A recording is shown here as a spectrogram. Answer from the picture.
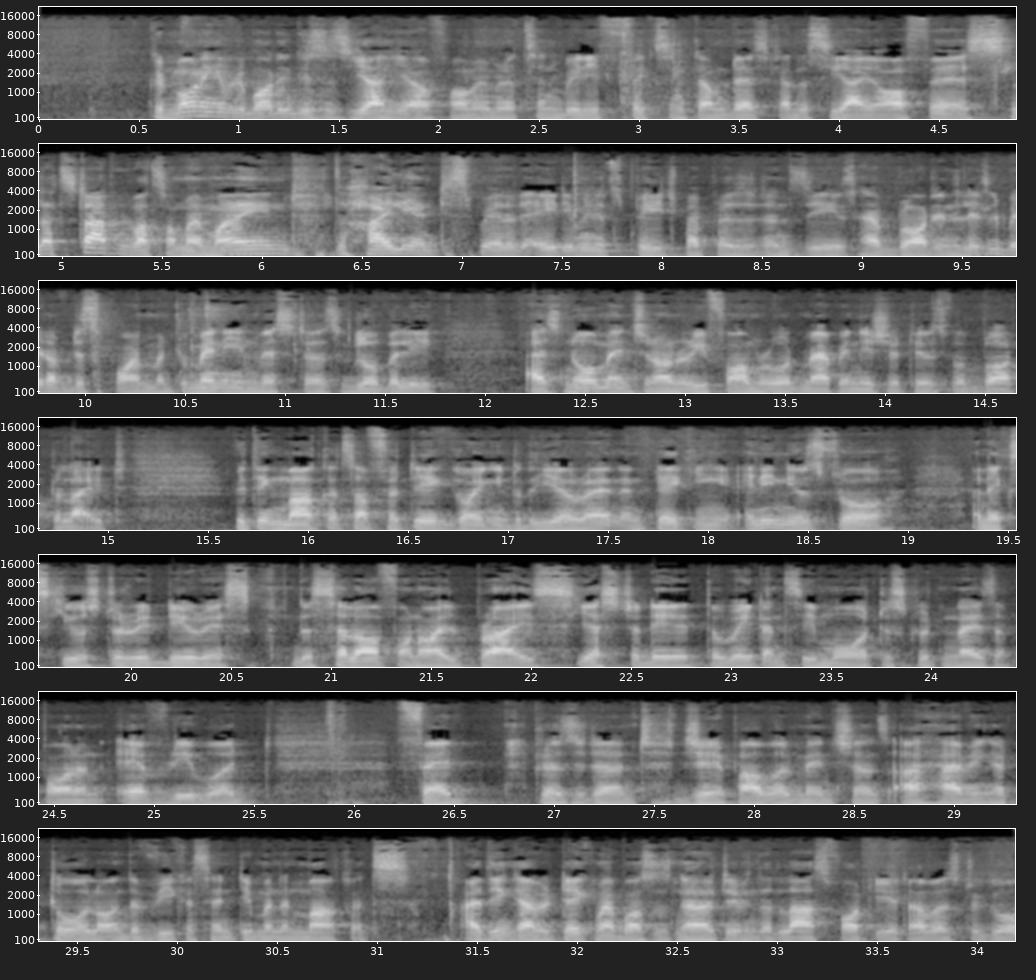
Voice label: voice note; fixed income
